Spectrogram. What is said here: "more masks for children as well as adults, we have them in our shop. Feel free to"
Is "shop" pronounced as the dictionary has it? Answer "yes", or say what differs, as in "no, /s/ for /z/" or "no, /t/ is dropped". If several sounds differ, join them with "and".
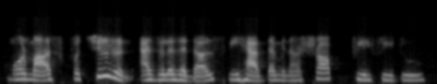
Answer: yes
